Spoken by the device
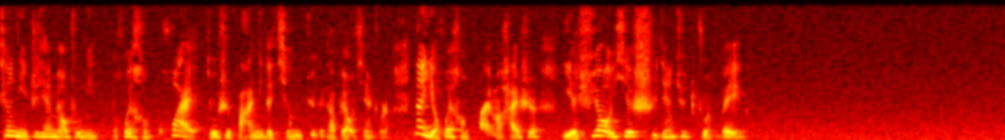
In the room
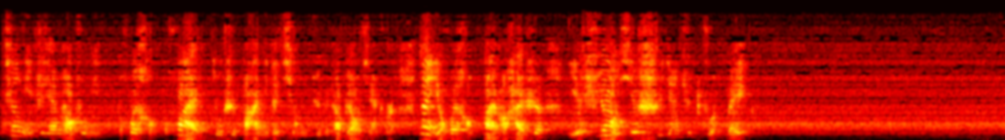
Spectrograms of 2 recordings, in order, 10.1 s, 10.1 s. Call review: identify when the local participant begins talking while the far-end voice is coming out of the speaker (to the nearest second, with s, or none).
none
